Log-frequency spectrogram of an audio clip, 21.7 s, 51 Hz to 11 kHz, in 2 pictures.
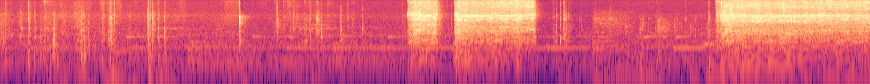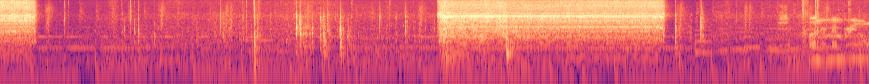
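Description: A power driver runs in several short, loud whirring bursts while backing out Torx T20 screws on a VW shifter assembly, with bits of quieter handling noise between them.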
